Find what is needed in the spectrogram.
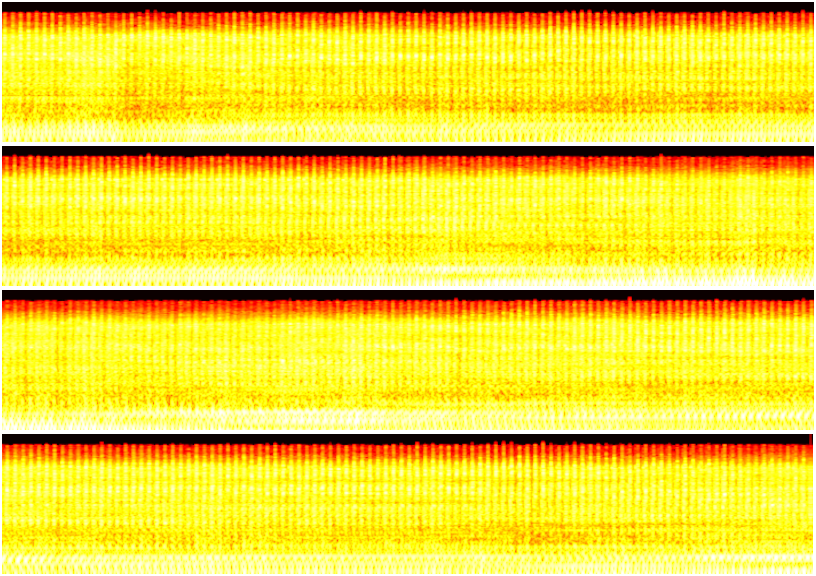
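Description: Single-cylinder Lister diesel engine running steadily at a constant speed, its firing strokes making a fast, even beat.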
